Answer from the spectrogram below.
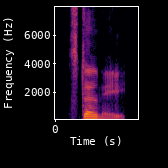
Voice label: "stony", British

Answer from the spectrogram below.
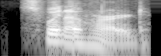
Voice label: "swineherd", American

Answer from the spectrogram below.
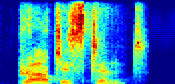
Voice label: "Protestant", Indian; Dictionary

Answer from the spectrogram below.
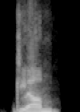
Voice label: "glum", Indian

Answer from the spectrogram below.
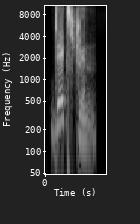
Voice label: "dextran", Indian

